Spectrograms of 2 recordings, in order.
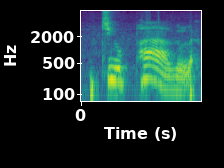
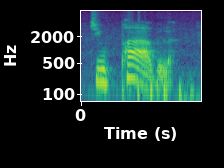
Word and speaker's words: parles: Tu parles. Tu parles. Remember, in French, we do not pronounce the last consonant in a word.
